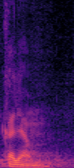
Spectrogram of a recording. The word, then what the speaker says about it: калам: Хотя все профессионалы, арабисты, иронисты и так далее, знают, что это «эль» нужно произносить мягко. Это, в общем, скажем, особенность исторической транскрипции. – Понятно. – То есть, по идее, это нужно произносить «калям», как оно и, собственно, и произносится, как оно и произносится в оригинальных языках.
